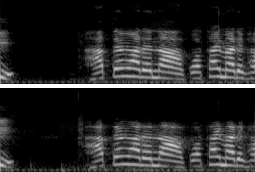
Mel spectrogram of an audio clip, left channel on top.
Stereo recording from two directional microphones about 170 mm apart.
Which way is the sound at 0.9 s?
20° left (ahead or behind).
